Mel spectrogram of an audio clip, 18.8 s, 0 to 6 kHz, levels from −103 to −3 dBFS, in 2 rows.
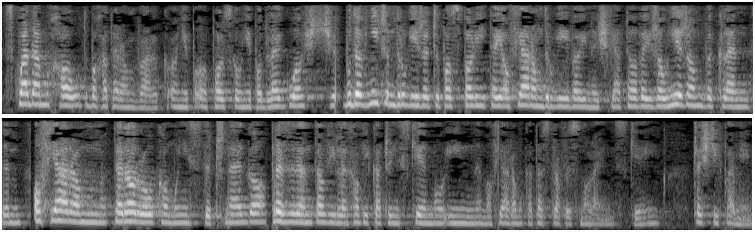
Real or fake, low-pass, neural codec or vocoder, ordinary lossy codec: real; 5.4 kHz; none; MP3, 24 kbps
